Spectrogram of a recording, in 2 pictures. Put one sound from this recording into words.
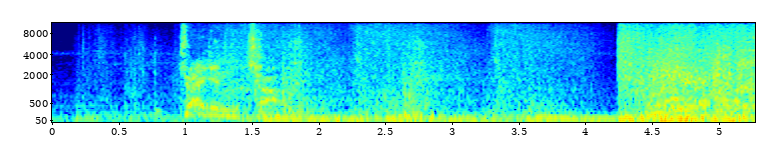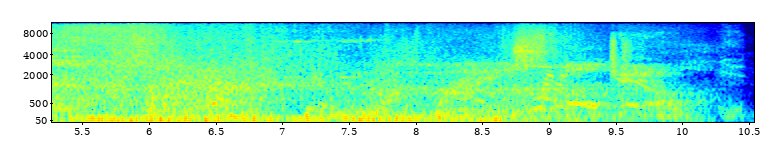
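Spells crackle and clash in a game battle.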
